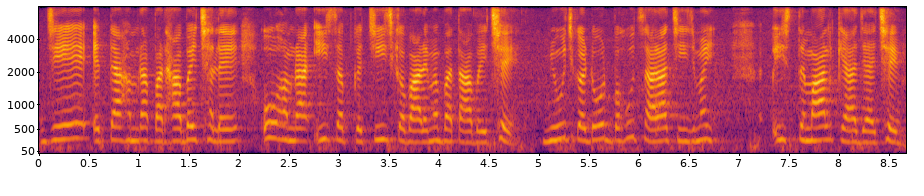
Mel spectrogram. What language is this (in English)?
Maithili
